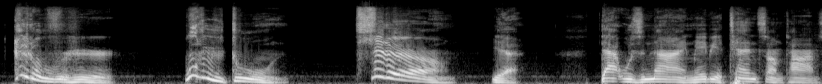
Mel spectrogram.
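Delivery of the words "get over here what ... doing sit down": put-on speech through gritted teeth. Recalling how scared he made them, imitating talking through gritted teeth. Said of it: "Talking through his teeth like this?".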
